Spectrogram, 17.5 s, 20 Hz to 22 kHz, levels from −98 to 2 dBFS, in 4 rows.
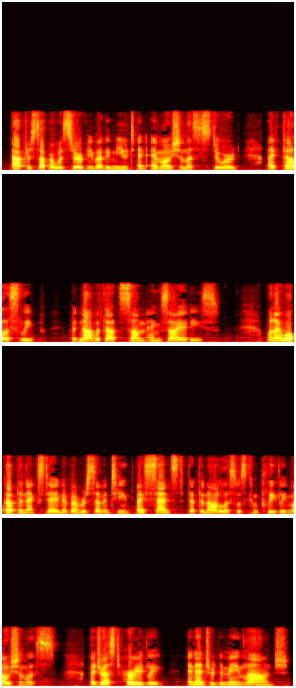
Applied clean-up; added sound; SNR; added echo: none; none; none; none.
